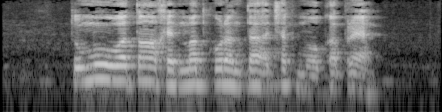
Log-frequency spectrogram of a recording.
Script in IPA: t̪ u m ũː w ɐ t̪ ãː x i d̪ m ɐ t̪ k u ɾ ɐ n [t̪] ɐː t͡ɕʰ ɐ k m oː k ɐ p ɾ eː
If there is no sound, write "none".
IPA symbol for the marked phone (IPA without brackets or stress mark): t̪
